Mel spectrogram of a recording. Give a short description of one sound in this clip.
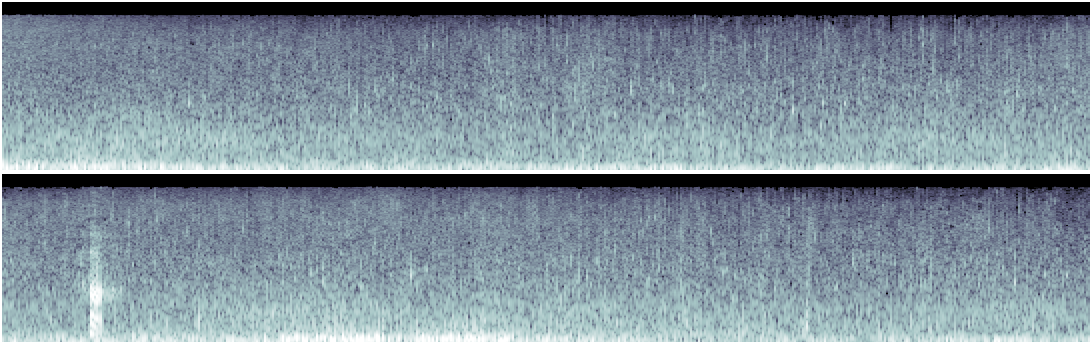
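Water flows and splashes steadily in a channel.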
